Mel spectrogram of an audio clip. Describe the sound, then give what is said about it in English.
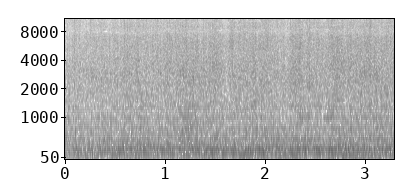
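Heavy rain pelts down steadily in a dense, continuous hiss with no pauses, loud, with a low rumble underneath and no voices, heard from the WRAL Storm Tracker vehicle driving south on Highway 1 towards Apex. “You could feel that moisture just increase throughout the day, and now it is pelting down hard.”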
